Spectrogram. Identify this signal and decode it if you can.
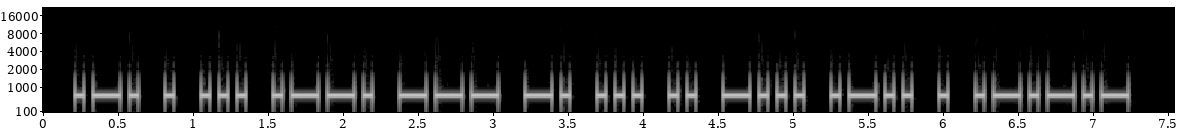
Morse code, heard as a keyed tone, about 20 wpm, 700 Hz. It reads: RESPONSIBLE.
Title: A Sound Of Thunder 20wpm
